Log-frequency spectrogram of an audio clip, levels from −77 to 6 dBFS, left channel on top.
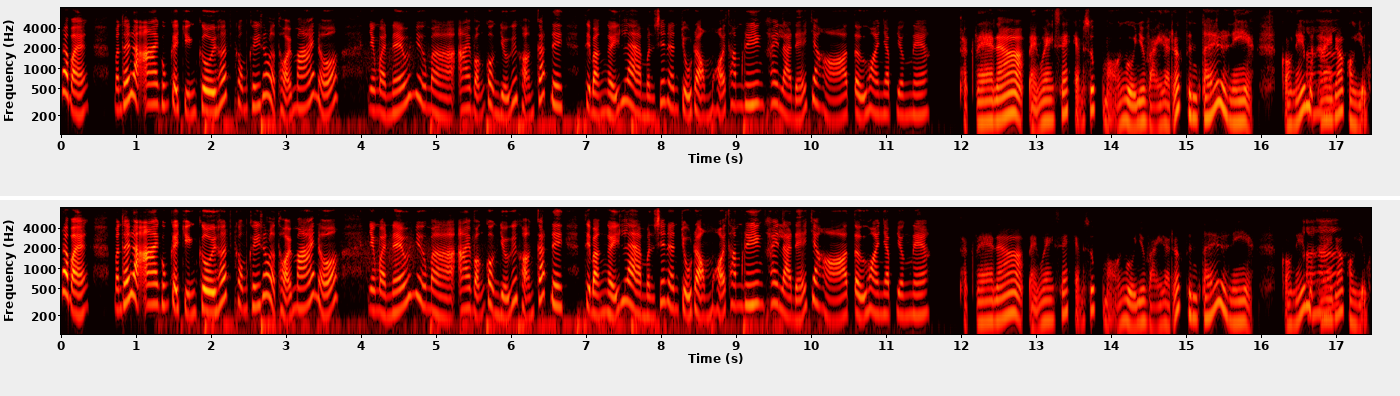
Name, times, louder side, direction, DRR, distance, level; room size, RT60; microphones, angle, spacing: voice 1, 0.0-11.6 16.6-17.0, right 3 dB, 20° right, 0.6 m, -33 dB
sound 1, 1.2-11.6, right 1 dB, 65° right, 6.1 m, -53 dB
voice 2, 12.0-17.4, left 4 dB, 80° left, 0.7 m, -34 dB
head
